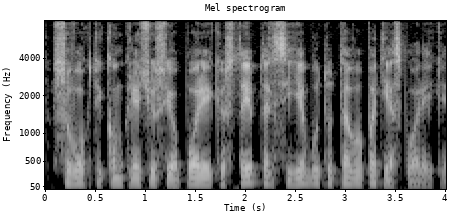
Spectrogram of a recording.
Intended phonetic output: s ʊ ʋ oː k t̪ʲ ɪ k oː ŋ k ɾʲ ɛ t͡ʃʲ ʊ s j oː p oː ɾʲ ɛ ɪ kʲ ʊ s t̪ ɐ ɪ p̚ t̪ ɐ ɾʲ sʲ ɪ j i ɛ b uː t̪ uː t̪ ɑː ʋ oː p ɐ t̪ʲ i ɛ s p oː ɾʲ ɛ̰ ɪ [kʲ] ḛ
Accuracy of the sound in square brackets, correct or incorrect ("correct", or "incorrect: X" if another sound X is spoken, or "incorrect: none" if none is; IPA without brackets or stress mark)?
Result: correct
